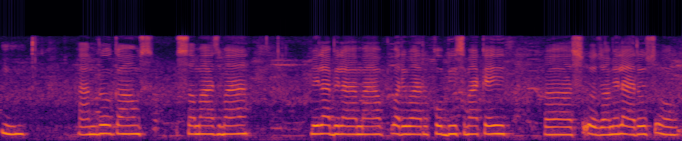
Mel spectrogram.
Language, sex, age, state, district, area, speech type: Nepali, female, 45-60, West Bengal, Darjeeling, rural, spontaneous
